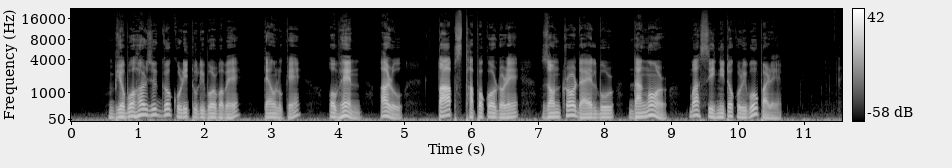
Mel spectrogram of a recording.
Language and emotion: Assamese, neutral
